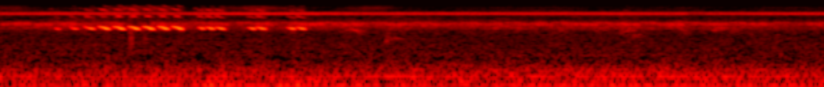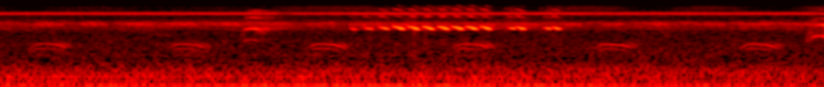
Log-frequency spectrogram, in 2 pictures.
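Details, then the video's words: Insects calling in an open-air strawberry field, picked up by a smartphone dropped while seedlings were being planted: two bursts of rapid high pulsed chirps over a constant thin high whine, with soft looping lower notes between them. "虫の鳴き声in いちご畑"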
